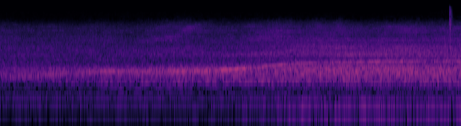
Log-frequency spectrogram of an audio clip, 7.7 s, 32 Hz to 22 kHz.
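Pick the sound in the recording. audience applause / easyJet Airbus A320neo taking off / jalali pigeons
easyJet Airbus A320neo taking off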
